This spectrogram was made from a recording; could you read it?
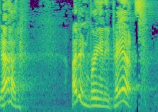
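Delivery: put-on cheerful voice. Retelling what Cooper said on finding no pants in his bag: imitating Cooper saying it cheerfully. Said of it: "he kind of almost cheerfully says".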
